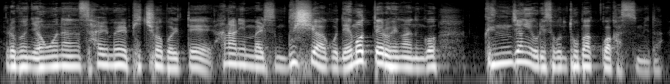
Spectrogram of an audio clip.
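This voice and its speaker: Brief: a male pastor preaching, a higher voice, telling a story with acted dialogue. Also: quick pace, darkish tone. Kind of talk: sermon.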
